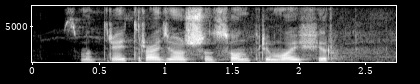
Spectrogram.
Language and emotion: Russian, neutral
